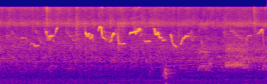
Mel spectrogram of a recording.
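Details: Javan white-eye song for training caged birds: quick series of high, thin, bouncing whistled chirps, irregularly spaced, over faint background hiss.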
